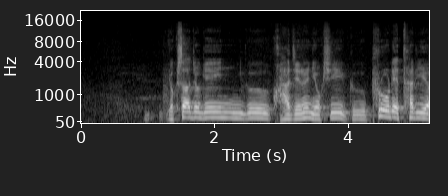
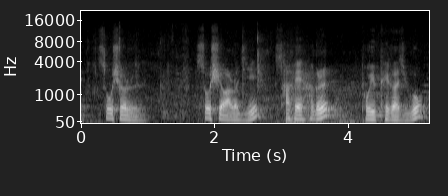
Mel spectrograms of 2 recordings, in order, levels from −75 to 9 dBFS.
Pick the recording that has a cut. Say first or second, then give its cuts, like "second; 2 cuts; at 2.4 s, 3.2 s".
first; 1 cut; at 3.2 s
